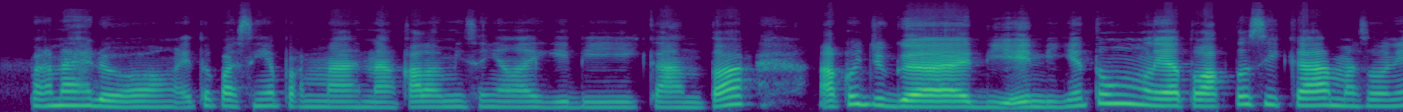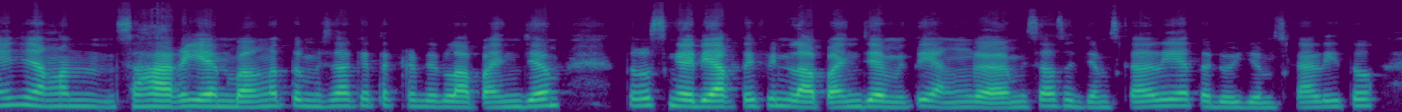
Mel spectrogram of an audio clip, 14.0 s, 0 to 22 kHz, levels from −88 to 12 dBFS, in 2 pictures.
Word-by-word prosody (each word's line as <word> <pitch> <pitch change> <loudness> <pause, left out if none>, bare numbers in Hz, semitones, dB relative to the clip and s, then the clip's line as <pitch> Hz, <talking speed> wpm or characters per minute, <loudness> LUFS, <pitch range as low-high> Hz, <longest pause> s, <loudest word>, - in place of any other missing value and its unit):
Pernah 245 +1 0
dong, 200 -3 -2
itu 230 +5 -9
pastinya 230 +1 -4
pernah. 200 -3 -3
Nah 185 0 -2
kalau 195 +2 -1
misalnya 205 0 -9
lagi 195 -1 -6
di 185 0 -9
kantor 185 +9 +2 0.4
aku 295 - +2
juga 210 -6 +6
DND-nya 190 +1 -2
tuh 320 +6 +1
ngeliat 260 -7 +4
waktu 220 +3 +3
sih, 285 - -3
Kak, 250 -1 +4
maksudnya 230 +1 -4
jangan 225 -5 -3
seharian 210 +1 +3
banget 210 +4 0
tuh 230 - -4
misalnya 220 +1 -2
kita 235 0 -10
kerja 210 -3 -7
8 190 +1 -1
jam 235 +3 +3 0.3
terus 245 +1 -4
gak 220 -2 +3
diaktifin 220 +3 +3
8 190 +2 +2
jam 205 -3 +3
itu 185 +5 -4
ya 215 - -1
enggak. 180 -1 0
Misal 220 +3 -2
sejam 195 -4 -8
sekali 200 +5 -2
atau 210 -4 -5
2 185 0 -6
jam 180 -1 -7
sekali 190 +4 -6
tuh 235 +1 -5
210 Hz, 190 wpm, -23 LUFS, 195-230 Hz, 0.4 s, juga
